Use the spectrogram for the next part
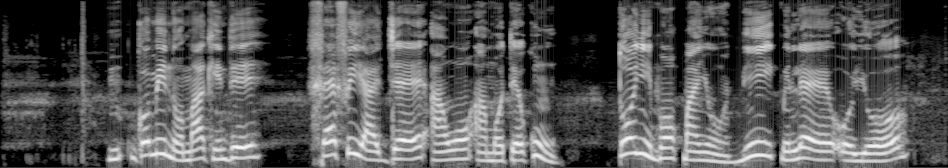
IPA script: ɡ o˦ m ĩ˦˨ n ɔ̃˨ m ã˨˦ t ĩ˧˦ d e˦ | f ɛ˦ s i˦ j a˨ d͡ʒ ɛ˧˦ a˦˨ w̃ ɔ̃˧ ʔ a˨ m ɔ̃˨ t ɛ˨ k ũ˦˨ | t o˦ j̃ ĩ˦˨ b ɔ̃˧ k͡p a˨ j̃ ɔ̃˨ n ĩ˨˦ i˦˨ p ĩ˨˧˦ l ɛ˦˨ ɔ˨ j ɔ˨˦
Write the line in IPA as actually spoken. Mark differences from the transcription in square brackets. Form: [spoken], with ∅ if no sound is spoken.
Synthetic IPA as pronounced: ɡ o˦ m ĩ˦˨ n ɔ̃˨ m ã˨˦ [k] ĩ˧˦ d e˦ | f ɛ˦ [f] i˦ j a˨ d͡ʒ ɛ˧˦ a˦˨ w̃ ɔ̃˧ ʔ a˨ m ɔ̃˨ t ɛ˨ k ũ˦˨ | t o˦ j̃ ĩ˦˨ b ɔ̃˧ k͡p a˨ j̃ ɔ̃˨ n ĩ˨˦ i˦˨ [k͡p] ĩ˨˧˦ l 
